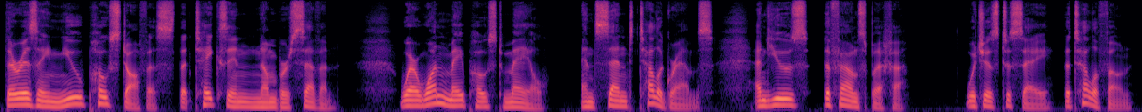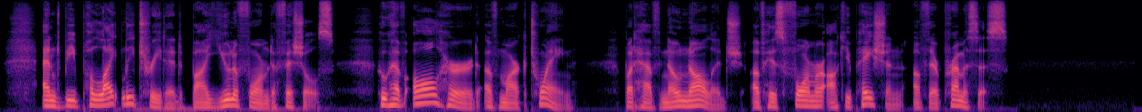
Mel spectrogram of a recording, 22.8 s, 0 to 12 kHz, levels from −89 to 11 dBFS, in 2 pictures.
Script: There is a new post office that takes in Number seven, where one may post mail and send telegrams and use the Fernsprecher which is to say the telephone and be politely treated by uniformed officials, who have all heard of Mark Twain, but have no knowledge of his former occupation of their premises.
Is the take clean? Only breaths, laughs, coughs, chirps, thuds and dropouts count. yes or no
yes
